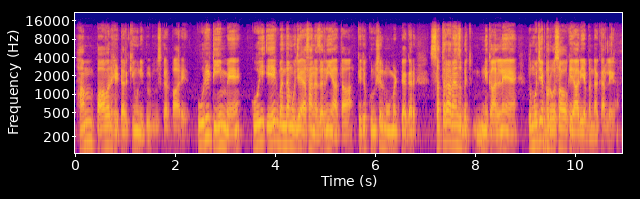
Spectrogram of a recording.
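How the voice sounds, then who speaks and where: Pakistani host asking about cricket. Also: male voice. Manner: low-key, keeps agreeing with short murmurs. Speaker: podcast host. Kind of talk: podcast interview.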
